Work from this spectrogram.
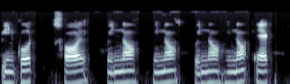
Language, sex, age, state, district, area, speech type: Assamese, male, 45-60, Assam, Sivasagar, rural, read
